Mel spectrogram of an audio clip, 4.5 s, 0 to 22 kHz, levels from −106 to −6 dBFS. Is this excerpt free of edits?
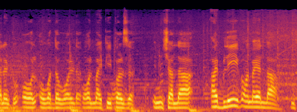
no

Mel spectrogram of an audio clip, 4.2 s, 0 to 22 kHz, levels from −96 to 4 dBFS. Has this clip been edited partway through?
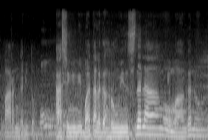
yes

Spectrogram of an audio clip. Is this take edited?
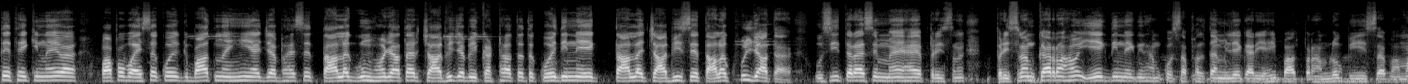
no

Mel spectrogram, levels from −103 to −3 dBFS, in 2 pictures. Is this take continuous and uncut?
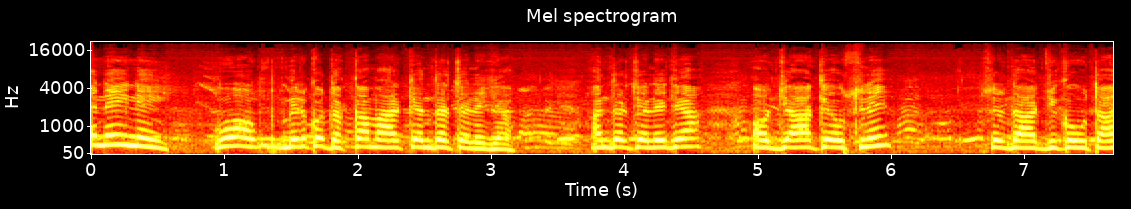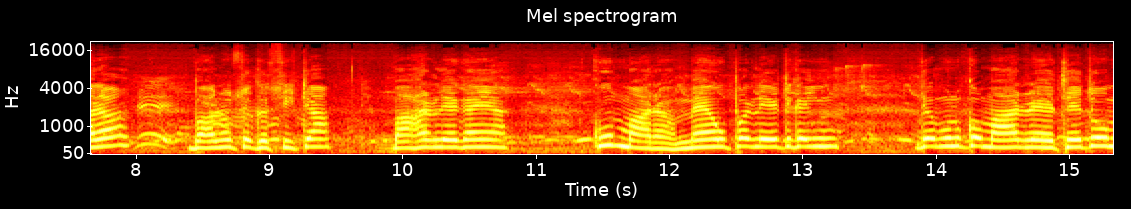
yes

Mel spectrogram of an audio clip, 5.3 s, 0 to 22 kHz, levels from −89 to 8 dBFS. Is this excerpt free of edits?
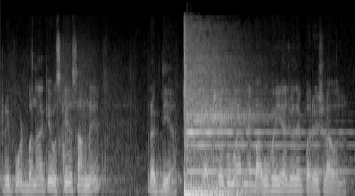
no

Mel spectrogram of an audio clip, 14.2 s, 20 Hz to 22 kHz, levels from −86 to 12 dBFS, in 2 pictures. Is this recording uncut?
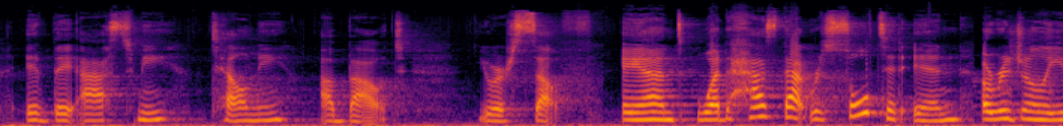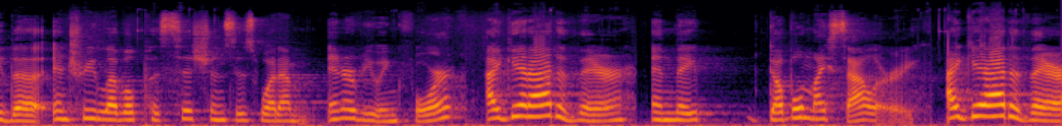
no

